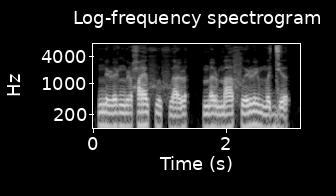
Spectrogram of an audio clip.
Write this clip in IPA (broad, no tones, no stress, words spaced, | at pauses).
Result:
nɯɭɛɭŋʷɛɭħæ xʷɛxʷaɭ | maɭma fɯɭ iɭmə dʲə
